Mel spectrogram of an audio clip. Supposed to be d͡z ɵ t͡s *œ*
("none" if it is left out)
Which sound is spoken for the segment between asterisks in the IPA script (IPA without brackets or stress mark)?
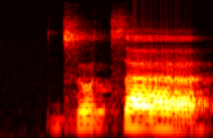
æ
